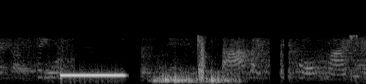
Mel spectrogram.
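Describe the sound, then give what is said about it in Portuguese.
A single steady telephone tone sounds after a dropped phone call, loud and even for under a second, then stops abruptly. Talk resumes right after it. “caiu a ligação aqui.”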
